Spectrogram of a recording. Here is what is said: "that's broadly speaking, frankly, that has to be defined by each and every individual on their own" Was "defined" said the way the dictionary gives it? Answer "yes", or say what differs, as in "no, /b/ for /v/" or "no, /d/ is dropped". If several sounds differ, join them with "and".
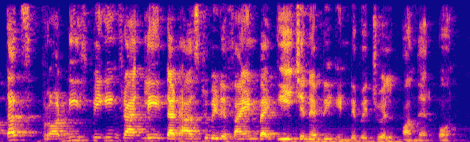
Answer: yes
